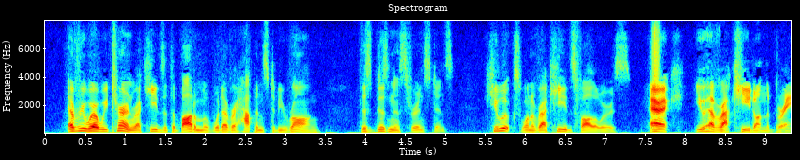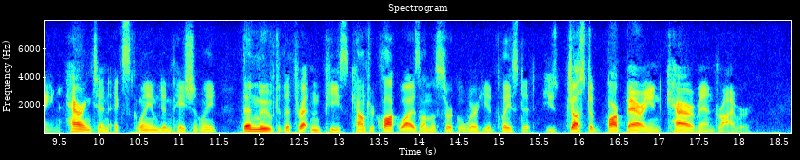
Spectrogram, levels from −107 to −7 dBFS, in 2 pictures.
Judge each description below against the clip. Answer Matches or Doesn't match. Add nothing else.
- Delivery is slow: Doesn't match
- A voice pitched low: Matches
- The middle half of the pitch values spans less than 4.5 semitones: Doesn't match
